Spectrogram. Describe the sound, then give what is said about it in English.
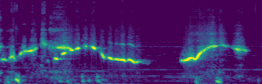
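Whistled speech in a whistle language, as phrases are taught: two long, clear whistled phrases with smooth gliding pitch, the first about two seconds and the second shorter after a brief pause. “starts teaching her how to say some things on whistle tongue.”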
